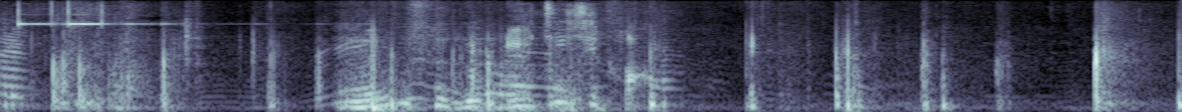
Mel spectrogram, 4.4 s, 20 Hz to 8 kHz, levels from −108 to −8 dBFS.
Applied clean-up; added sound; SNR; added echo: neural mask model RNNoise.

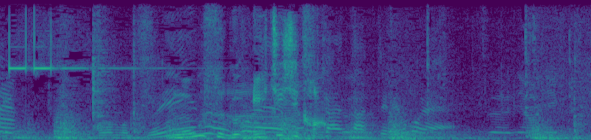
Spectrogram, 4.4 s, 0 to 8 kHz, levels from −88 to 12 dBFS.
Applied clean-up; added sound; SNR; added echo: none; none; none; none.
